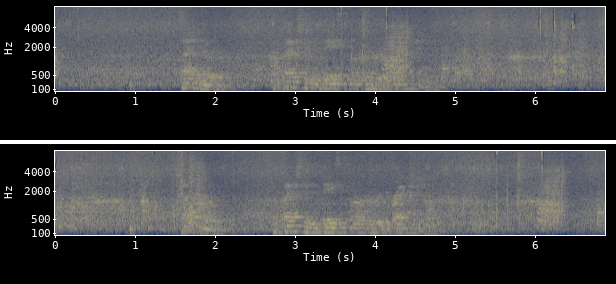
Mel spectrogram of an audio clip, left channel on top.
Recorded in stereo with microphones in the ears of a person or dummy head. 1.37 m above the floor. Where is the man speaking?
60° right (ahead or behind), 5.5 m; by 4.8 s 80° right, 7 m.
